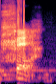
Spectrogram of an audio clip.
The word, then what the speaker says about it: frère: Then le frère, E is silent.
